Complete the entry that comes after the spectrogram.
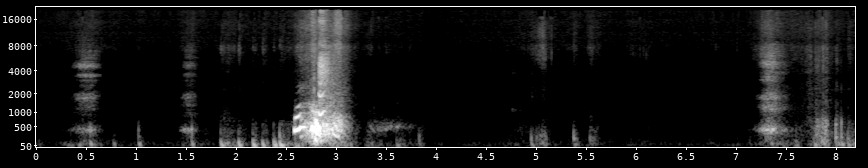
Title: sneezing fit and nose blows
